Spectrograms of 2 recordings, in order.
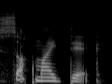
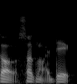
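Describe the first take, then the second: First: It is said slowly and deliberately. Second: It is said quickly and casually.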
